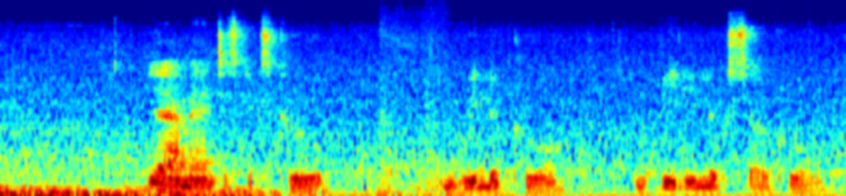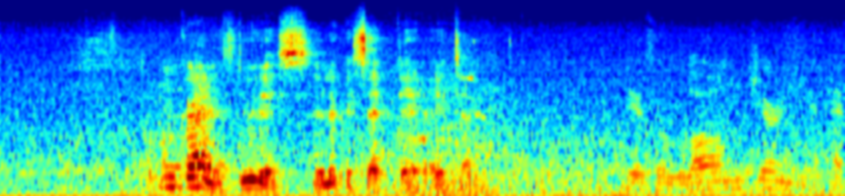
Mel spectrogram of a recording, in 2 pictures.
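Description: A young man talks animatedly close to a microphone.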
